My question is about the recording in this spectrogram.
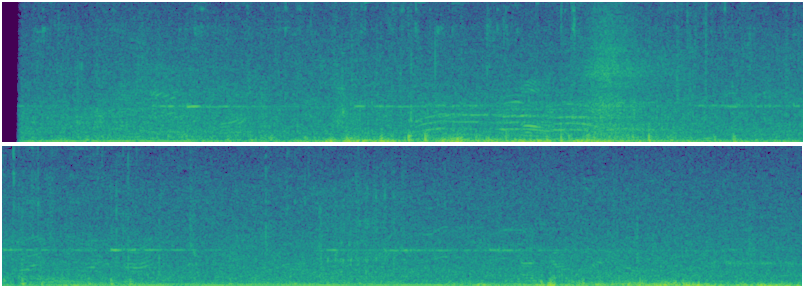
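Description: Hoofbeats of a ridden horse galloping on a dirt arena, loudest in two spells, around two to three seconds in and again near the end.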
